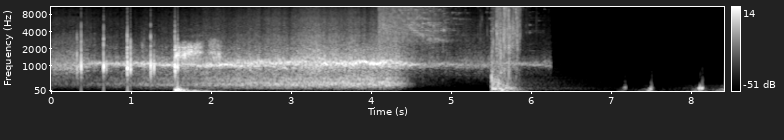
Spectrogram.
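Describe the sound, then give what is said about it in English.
Ambience on top of a 13-floor apartment building in a city: a steady windy rush with a droning hum and a few sharp clicks, a loud burst, then sudden silence broken by a few soft thumps. “Sound of being on top of a 13-floor apartment building.”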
